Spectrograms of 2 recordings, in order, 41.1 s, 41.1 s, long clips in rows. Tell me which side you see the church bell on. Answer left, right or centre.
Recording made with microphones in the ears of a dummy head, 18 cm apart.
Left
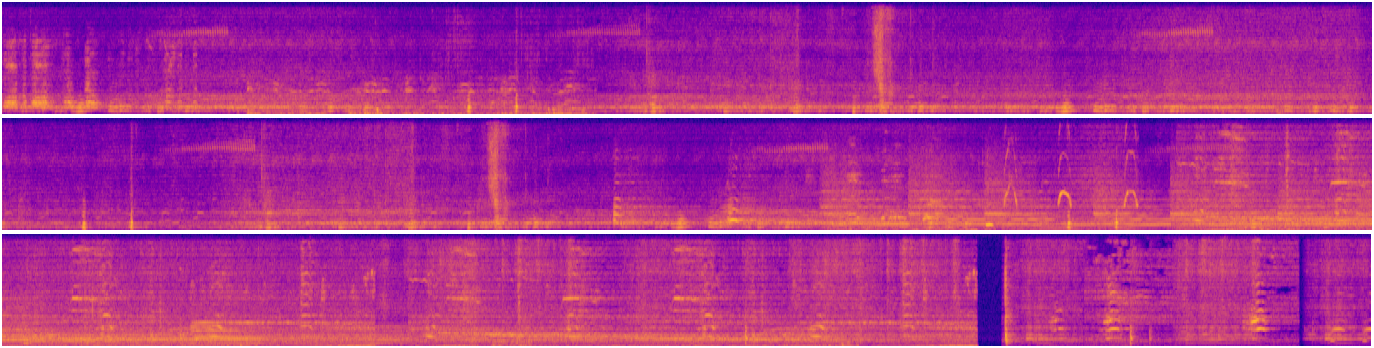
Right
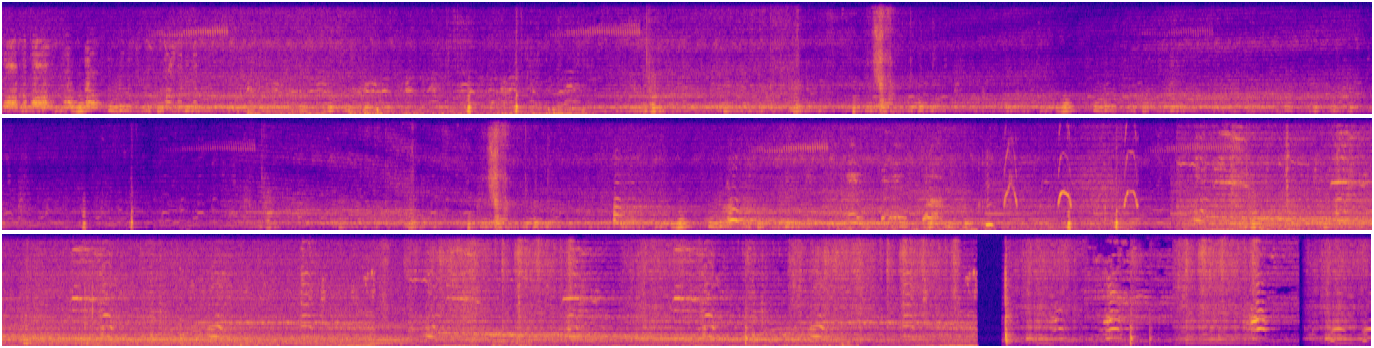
left.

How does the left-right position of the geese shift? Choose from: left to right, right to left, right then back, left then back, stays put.
stays put.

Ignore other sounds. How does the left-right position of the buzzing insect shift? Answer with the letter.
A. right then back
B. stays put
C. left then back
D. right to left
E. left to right
C.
